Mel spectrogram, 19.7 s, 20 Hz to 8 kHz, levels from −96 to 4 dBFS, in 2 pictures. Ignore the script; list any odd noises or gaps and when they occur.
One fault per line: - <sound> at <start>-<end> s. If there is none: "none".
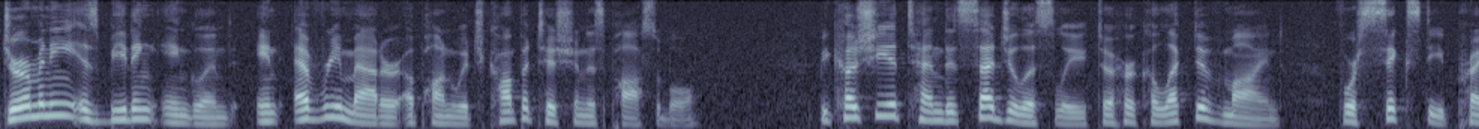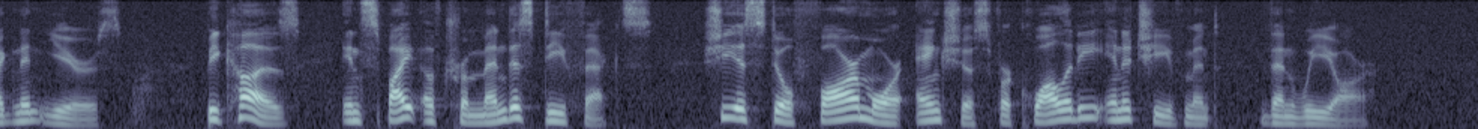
none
